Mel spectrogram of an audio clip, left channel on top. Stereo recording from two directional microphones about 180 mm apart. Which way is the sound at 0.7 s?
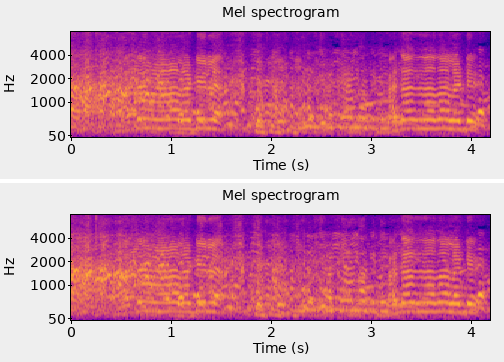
20° left (ahead or behind).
